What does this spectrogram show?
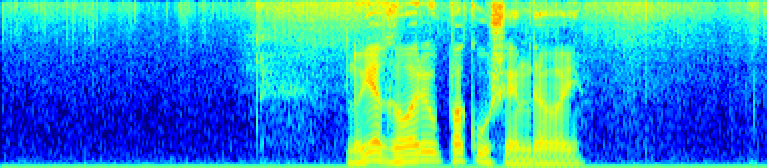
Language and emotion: Russian, neutral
